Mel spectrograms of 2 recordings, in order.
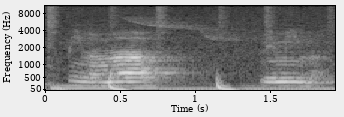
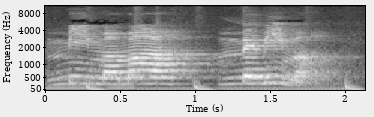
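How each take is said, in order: First: It is said in a low, subdued, somber way. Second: It is said in a declaiming, speech-making way. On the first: The speaker is offering condolences. "Si yo estuviera dando el pésame a alguien, mi cuerpo se iría hacia abajo" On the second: The speaker is campaigning for votes. "Si yo fuera un candidato político diría"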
